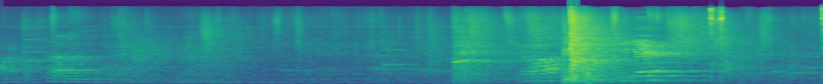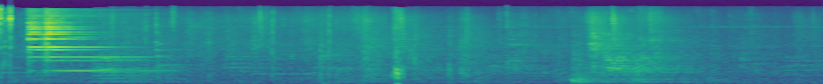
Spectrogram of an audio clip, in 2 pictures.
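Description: Badminton doubles rally in a large hall: sharp racket-on-shuttlecock hits and thuds of footwork, with players' voices, loudest about five to seven seconds in. About eight and a half seconds in, an added bell-like notification chime rings for a second or so.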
